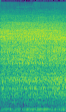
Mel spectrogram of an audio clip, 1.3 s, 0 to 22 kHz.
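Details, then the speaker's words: 1978 Ford F100 that sat in a field over a decade, at about 78°F, already run an hour earlier: a choke issue and a fast, steady high idle. Owner suspects a vacuum leak; the engine then dies. "we got a high idle. So, maybe vacuum leak."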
